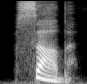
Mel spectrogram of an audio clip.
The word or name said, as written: sub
